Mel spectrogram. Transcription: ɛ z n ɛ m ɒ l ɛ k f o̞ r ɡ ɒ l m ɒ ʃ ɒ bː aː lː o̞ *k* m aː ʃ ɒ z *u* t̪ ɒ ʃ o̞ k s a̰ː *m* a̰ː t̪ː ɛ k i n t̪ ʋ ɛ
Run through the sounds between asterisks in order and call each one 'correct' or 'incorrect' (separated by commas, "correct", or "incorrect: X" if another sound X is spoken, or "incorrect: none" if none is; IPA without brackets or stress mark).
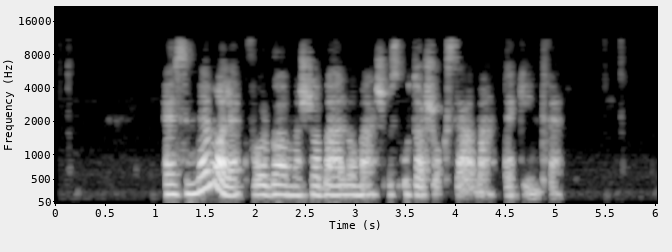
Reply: incorrect: none, correct, correct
